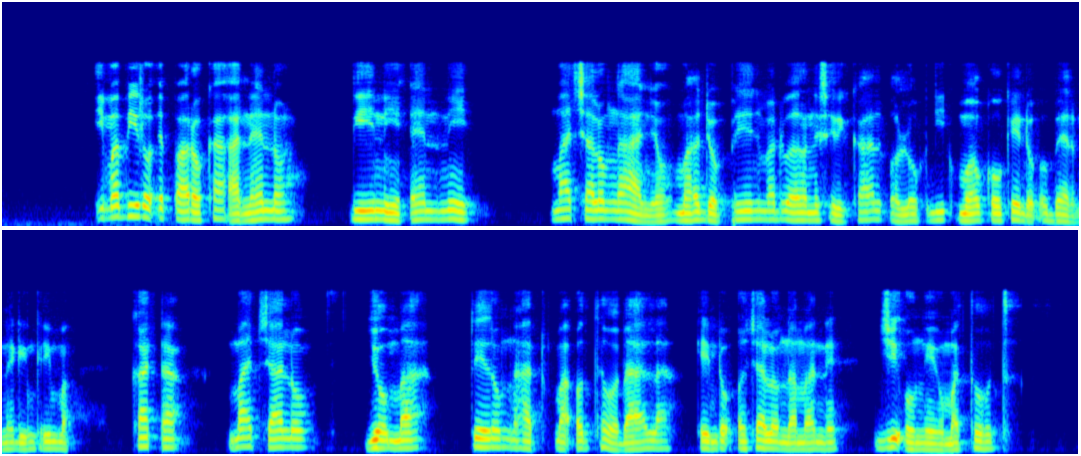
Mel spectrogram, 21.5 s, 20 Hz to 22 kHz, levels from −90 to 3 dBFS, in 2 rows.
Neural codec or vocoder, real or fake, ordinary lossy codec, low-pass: codec, 16 kHz, 0.8 kbps, ZipCodec; fake; none; 7.2 kHz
